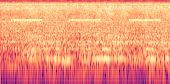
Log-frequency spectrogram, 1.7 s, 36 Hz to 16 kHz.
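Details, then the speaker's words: Okuma DCC-15 CNC lathe mill drill tap center, used on aluminum, Z-axis traverse at 50% rapid: smooth steady hum and faint even servo whine, no clanks or grinding; healthy. "Yeah, it's very nice and smooth motion, no clanks, nothing. It's in very nice shape machine, as you can see it right now."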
